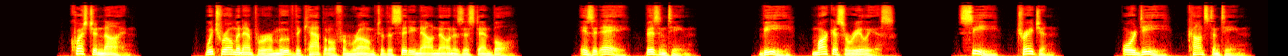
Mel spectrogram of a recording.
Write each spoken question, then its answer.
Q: Which Roman emperor moved the capital from Rome to the city now known as Istanbul?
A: The answer is D. Constantine.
